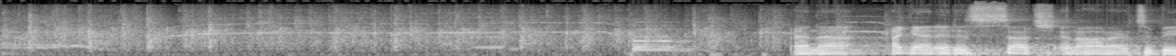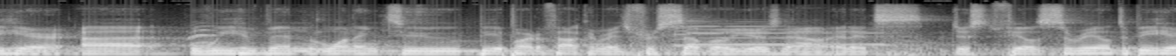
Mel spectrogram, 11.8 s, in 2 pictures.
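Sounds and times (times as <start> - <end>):
audience applause: 0.0 - 4.7
speech: 4.0 - 11.7.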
